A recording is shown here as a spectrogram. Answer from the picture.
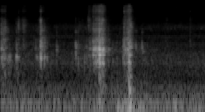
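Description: Three short clicks of hard plastic as the body shell of a small RC truck is worked loose and lifted off its chassis; the loudest click comes about a second in.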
